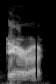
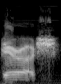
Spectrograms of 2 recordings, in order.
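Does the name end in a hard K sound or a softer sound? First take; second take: hard K; softer. First: The name ends with a hard K sound. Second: The name ends with a softer, non-K sound. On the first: "it's probably pronounced like a K" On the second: "or Darosh"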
